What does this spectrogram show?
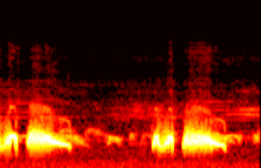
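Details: Decoy spotted dove in the 'giọng thổ' voice used to train lure birds. Two phrases, each a brief hooked note then a long, full, gradually falling coo, with soft faint notes between.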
